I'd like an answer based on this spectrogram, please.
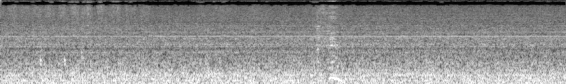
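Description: Steady low drone inside a semi-truck cab: the truck's diesel engine idling, with a small microwave oven running on the truck's power.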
